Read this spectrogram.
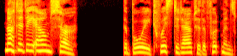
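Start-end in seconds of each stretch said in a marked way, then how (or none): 0.1-1.2 put-on higher-pitched boy's voice; earnest Irish boy. A narrator's reading. Irish boy reassuring Kipling, higher and earnest. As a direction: answer up like a respectful lad.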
